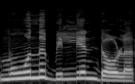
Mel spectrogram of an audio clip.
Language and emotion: Malayalam, neutral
